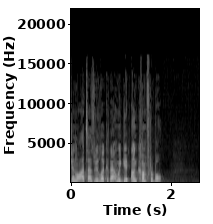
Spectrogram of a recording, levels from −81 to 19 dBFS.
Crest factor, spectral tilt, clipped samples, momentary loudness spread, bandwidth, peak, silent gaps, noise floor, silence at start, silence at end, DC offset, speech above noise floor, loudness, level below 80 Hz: 20 dB; -5 dB/octave; under 0.1%; 6 LU; 16 kHz; -4 dBFS; none; -59 dBFS; 0 s; 0.75 s; under 0.1%; 38 dB; -22 LUFS; -54 dBFS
